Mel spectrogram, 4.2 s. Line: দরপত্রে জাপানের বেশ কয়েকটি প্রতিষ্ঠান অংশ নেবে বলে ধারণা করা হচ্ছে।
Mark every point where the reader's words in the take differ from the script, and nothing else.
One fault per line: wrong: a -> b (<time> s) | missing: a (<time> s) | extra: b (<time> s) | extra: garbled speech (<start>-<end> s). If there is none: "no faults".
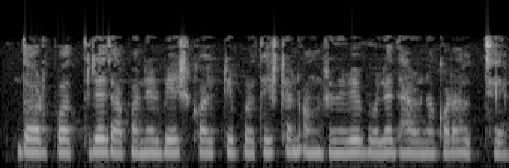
no faults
